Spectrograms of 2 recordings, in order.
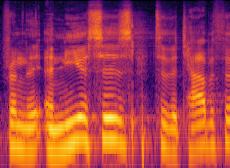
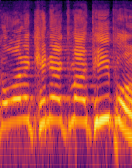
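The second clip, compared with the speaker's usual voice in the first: voicing God; 13 semitones higher than usual.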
